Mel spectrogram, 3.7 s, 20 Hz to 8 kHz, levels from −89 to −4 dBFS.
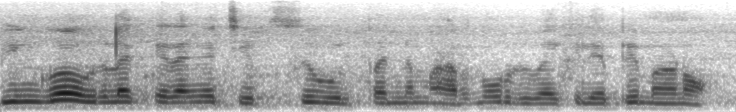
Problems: constant background noise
